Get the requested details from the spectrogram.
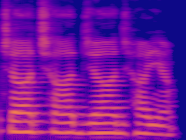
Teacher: च वर्ग के अंदर च छ ज झ य का उच्चारण स्थल तालु होता है इसलिए इसे तालव्य ध्वनिया कहते हैं।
